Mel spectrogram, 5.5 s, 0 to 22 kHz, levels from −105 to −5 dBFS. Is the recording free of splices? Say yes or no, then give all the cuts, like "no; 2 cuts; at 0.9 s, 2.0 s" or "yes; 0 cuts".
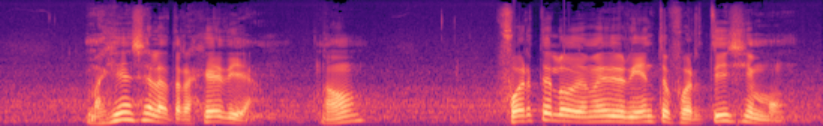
yes; 0 cuts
